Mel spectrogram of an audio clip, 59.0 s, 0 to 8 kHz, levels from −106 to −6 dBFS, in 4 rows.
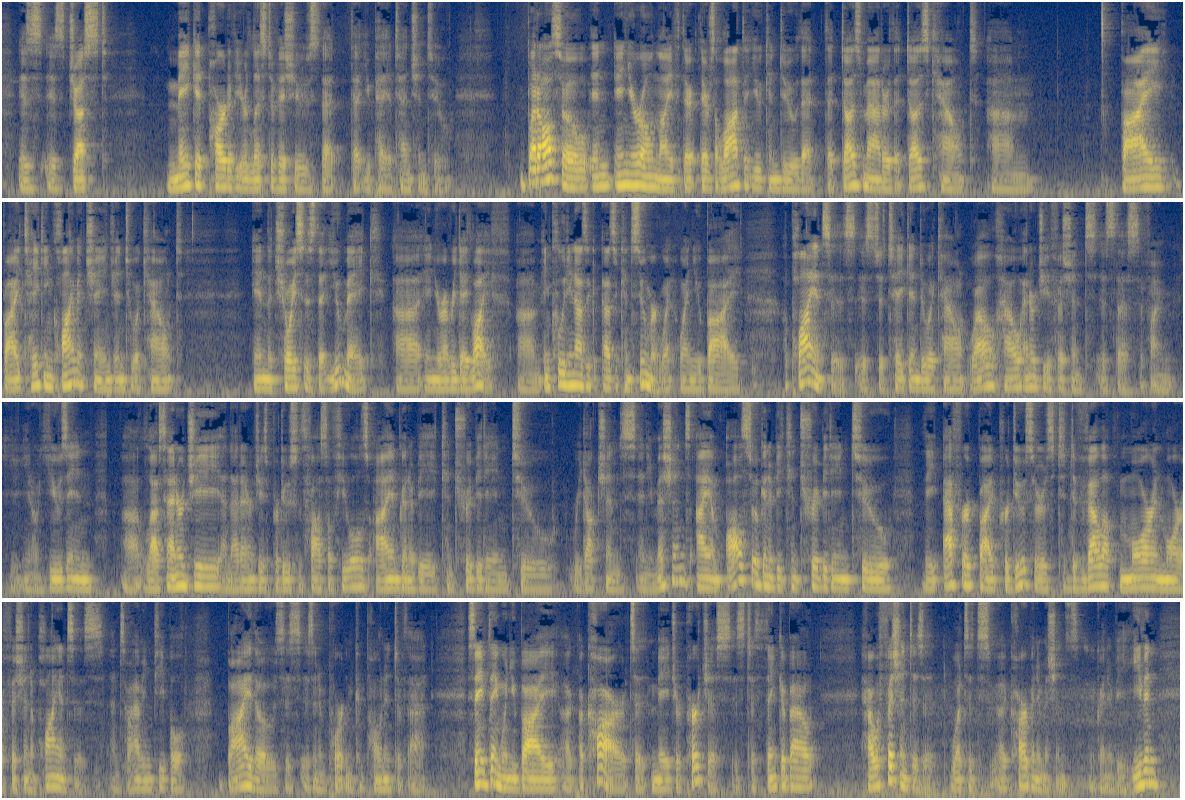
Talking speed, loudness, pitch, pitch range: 170 wpm, -26 LUFS, 95 Hz, 90-110 Hz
